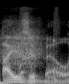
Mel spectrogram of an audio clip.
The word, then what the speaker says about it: Isabelle: It's pronounced Isabelle, and the most lovable villager is Wallace.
